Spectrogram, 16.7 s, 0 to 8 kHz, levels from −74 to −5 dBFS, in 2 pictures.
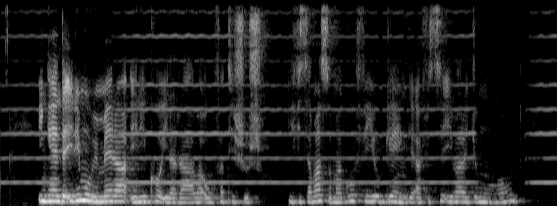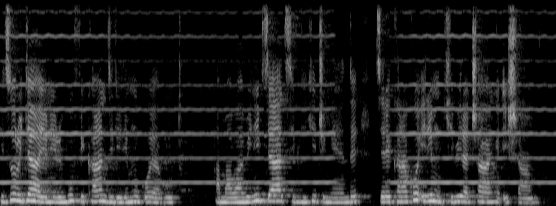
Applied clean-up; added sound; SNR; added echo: none; Bowed string instrument; 13 dB; none.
